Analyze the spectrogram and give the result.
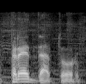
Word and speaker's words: Predator: Μου λέει «Predator» προφέρεται.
